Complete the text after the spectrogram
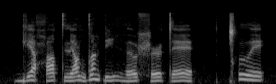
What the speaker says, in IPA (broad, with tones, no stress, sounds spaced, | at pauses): ɡʲ ɛ˩˧˩ ħ æ˩˧˩ tˤ lʲ ɔ˩˧˩ ɳ dˤ ʌ˥˧ ɳ ɗ i˩˧ ɦ ə˩˧ o̯ ʂ ə˞˩˧˩ t ɛ˩˧˩ | ǀʰ ʊ˥˧ e̯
